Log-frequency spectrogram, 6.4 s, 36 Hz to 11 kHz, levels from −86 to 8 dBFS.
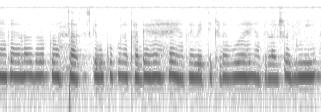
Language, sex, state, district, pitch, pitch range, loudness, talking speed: Hindi, female, Chhattisgarh, Raigarh, 220 Hz, 215-225 Hz, -38 LUFS, 215 wpm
